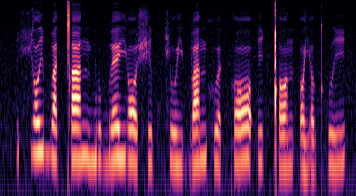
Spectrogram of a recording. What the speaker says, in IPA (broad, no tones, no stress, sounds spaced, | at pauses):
ç ɔ i̯ b a ǀ a n b u b ɛ j ɔ ʃ i p c u j b a n xʷ æ k ɔ ʔ i ǃ ɔ n ʔ ɔ j ʌ kʷʰ i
